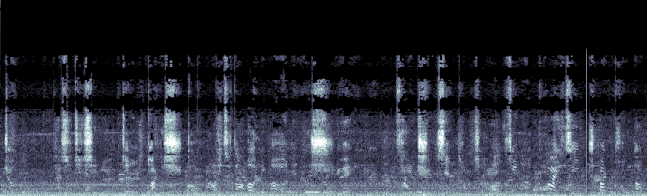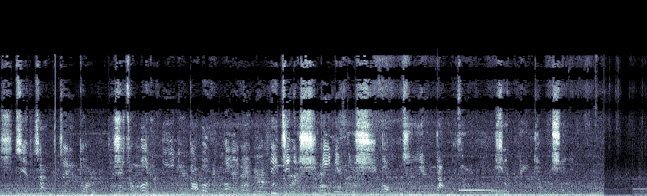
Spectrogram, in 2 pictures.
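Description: Diesel railcar's running noise heard from inside the passenger cabin: a steady low drone with track rumble, growing a little louder about halfway through.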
